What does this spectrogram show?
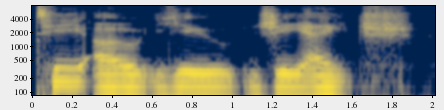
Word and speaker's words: tough: experience like that, tough, Tough, pronounced tough with a f sound, tough. It's tough stuff. See, those words rhyme.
